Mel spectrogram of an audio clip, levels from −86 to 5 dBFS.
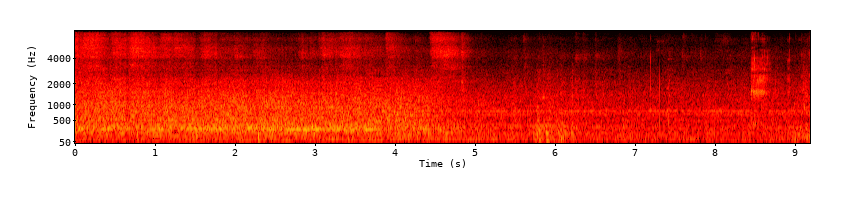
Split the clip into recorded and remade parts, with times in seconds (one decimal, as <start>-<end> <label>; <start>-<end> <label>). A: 0.0-9.2 recorded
